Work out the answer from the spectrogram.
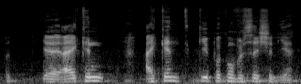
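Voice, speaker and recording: A man's voice: mid-range voice, fairly quick, a little hiss or hum. A man from Portugal with a Portuguese accent, a native Portuguese speaker, answering a street interview outdoors. He hesitates often and restarts his sentences. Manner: hesitant, repeats words and restarts.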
